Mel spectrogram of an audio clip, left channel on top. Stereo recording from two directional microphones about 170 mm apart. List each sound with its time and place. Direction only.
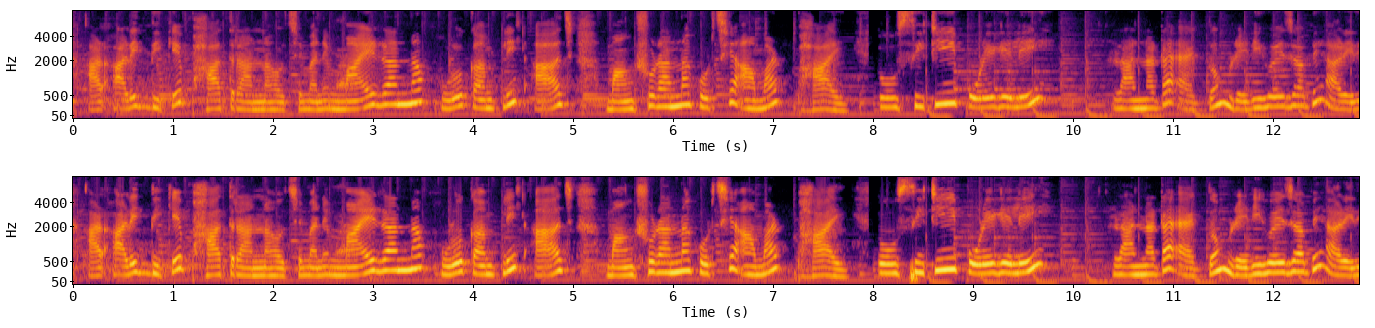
0.1 s a woman's voice: 15° right (ahead or behind)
